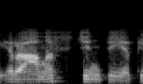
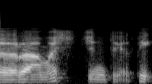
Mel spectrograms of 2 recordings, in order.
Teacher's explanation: रामस् चिन्तयति इदानीं स्तोश्चुनाश्चुः तस्मात् स्तोश्चुनाश्चुः इति तस्मात् रामश् चिन्तयति इति चकारस्य प्रभावेन चकारस्य तालव्यचकारस्य प्रभावेन दन्त्यसकारस्य स्थाने तालव्यशकारादेशः भवति · Shown in: second take · रामश्चिन्तयति इति अस्ति.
